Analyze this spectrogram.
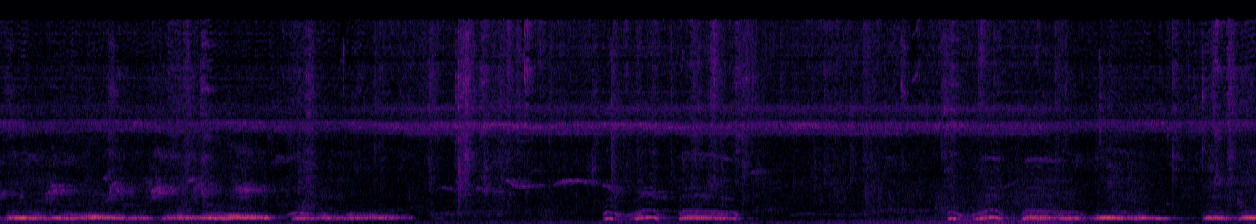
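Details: Spotted dove (tekukur) giving a 'pesom' style lure call meant to draw a rival: rounded hollow coos in uneven phrases, a short pause mid-clip, then more coos, with faint high bird notes in the background.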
